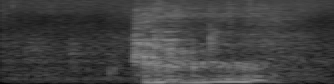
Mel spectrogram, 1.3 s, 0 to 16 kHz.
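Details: Welsh Corgi in a small indoor room at saury mealtime, 10 November 2020; one short, deep rumbling growl lasting about half a second, breaking from near silence.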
